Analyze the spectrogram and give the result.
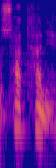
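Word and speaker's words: שטן: 그러니까 이 사탄, 이게 이제 히브리어로 쏴탄이에요. 쏴탄.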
